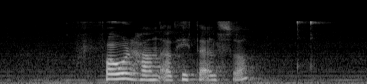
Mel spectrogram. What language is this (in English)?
Faroese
